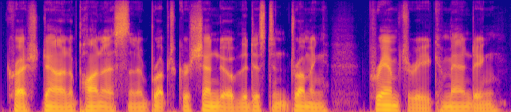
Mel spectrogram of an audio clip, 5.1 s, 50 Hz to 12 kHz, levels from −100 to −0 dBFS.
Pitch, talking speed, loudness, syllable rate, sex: 80 Hz, 155 wpm, -19 LUFS, 5.5 syllables/s, male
